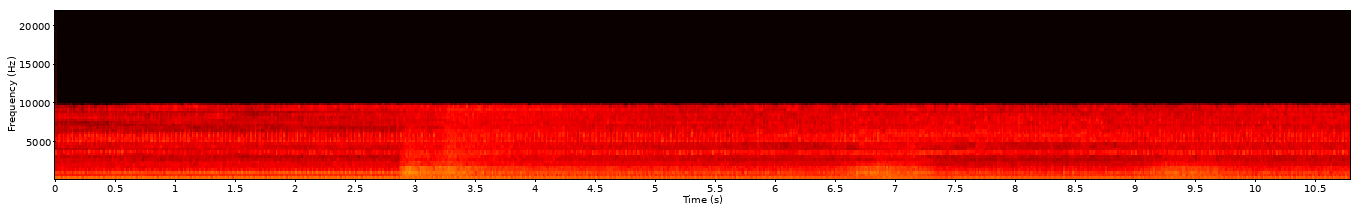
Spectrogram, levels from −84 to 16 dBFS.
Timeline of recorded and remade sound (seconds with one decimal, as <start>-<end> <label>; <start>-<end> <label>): 0.0-5.7 recorded; 5.7-8.9 remade; 8.9-10.8 recorded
